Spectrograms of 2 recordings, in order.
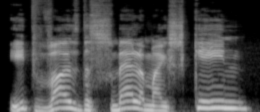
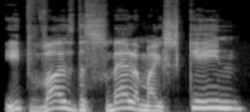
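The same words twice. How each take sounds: First: It is read with a put-on Russian accent. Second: It is read with a put-on Russian accent.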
